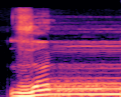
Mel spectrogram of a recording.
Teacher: nun yang bertasdid guna musyadadah kita dengungkan selama tiga harakat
